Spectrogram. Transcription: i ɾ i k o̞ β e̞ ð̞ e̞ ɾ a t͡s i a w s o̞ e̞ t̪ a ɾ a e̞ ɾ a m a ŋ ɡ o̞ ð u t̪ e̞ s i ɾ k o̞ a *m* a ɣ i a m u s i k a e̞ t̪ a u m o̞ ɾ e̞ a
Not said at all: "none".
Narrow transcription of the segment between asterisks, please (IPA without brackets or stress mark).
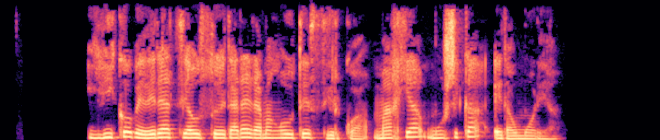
m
